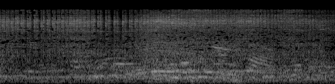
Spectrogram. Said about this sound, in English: Wait there, darling, and I'll get this chair, okay? Put your brakes on because it's not safe on the tiles. Good girl. You hold on there. I'll get this chair. It's a very noisy chair now, so.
